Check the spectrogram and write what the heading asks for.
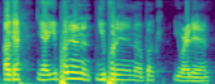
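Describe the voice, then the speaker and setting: A man's voice: sits high, rapid-fire, a little hiss or hum. A man narrating as game master, describing scenes in a loose, meandering way.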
